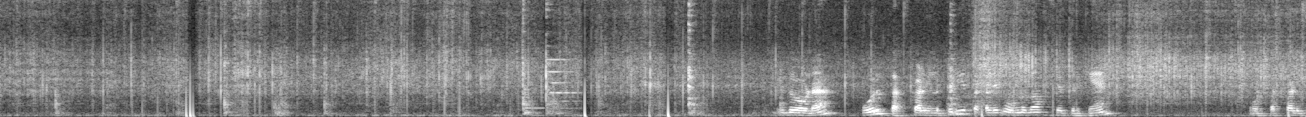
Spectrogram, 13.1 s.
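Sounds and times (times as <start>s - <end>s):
onions sizzling in hot oil: 0.0s - 13.0s
steel spatula scraping and knocking pan: 5.2s - 6.1s.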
